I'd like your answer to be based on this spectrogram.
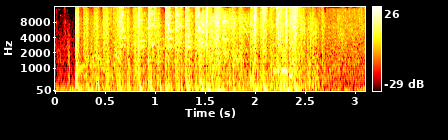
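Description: Rapid automatic gunfire from the Apex Legends video game, a loud, close, continuous burst of dense shots lasting about two and a half seconds before cutting off.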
